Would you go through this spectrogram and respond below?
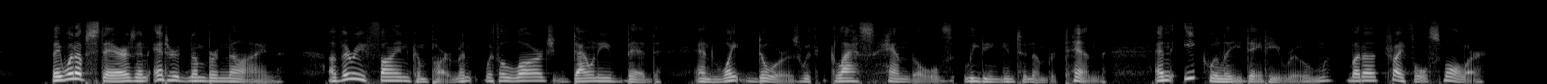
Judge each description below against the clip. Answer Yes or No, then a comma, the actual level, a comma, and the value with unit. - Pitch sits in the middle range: Yes, medium, 150 Hz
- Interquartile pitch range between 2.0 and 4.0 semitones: No, average, 4.5 semitones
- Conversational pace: No, slow, 130 wpm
